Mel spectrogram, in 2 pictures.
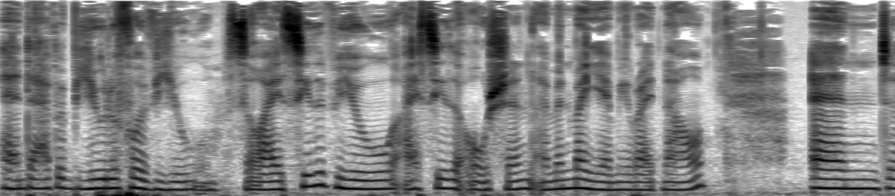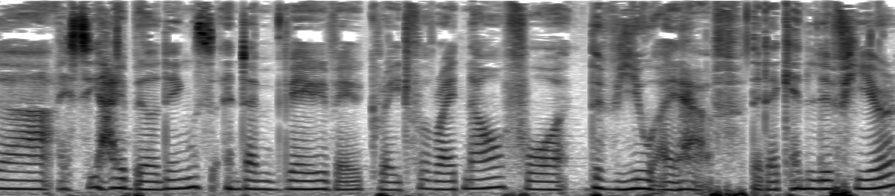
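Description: A woman with a German accent, very deep and low-pitched, fairly slow, flat and monotone, with a dark, mellow tone and big swings in loudness. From Germany. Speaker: podcast host, wellness coach. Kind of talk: casual monologue. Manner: hesitant, many fillers.

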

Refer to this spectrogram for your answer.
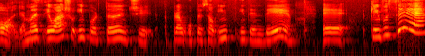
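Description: A woman speaks very slowly at a fairly high pitch. Her intonation is lively. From southern Brazil, Rio Grande do Sul. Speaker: theatre director and teacher. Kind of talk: casual chat.

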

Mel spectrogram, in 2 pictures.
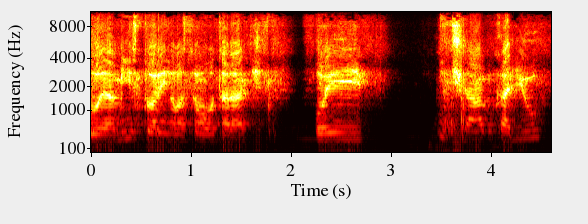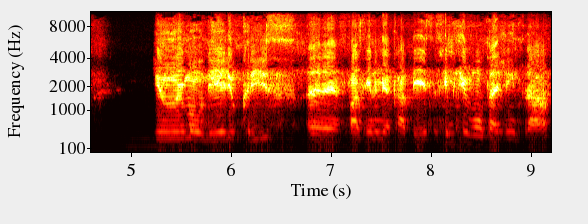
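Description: At a moderate pace and a fairly high pitch, a man talks in a monotone, flat way with long, frequent pauses. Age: 20s. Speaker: club treasurer. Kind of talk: casual chat.

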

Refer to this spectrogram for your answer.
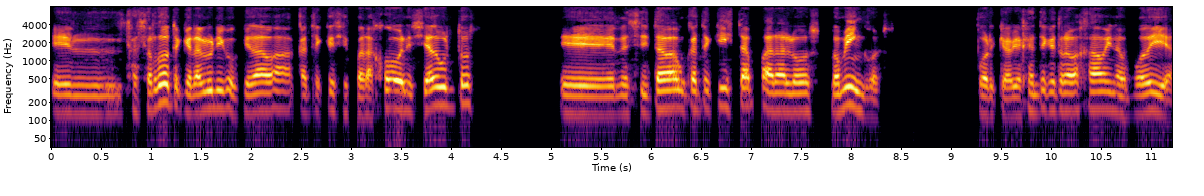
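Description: The sound is dry and close, with no echo, as a man speaks at a moderate pace and a fairly high pitch with ordinary variation. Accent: Rioplatense. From Argentina, Buenos Aires province. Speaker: catechist and Facebook page administrator. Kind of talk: interview testimony. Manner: halting.

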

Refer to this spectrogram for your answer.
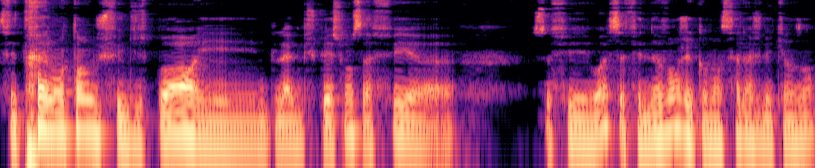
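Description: The man's voice has a dark, mellow tone and is somewhat breathy. His pitch varies in an ordinary way on a very clean recording with a silent background. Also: fairly low pitch for a man, moderate pace. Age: 20s. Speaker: professional bodybuilder and student. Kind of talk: casual chat.

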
